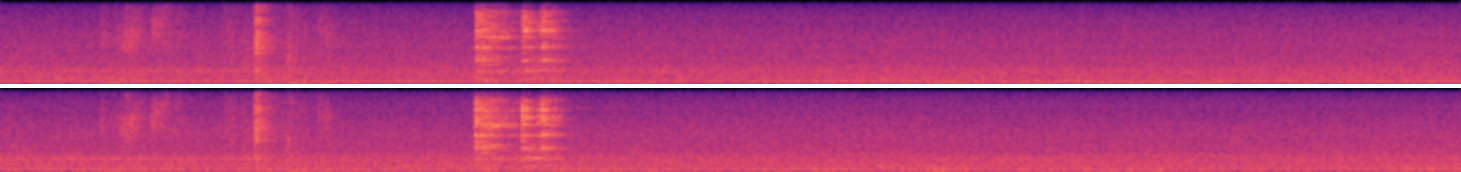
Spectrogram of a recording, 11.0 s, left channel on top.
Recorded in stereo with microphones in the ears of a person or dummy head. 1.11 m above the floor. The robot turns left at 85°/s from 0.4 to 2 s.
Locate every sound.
0.7 s sawing: 25° right (ahead or behind), 2.0 m; by 2.5 s 40° right (ahead or behind), 2.0 m
3.5 s dishes clattering: 65° right (ahead or behind), 1.2 m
